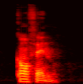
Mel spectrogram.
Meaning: camphene
- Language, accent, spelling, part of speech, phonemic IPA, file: French, France, camphène, noun, /kɑ̃.fɛn/, LL-Q150 (fra)-camphène.wav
